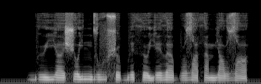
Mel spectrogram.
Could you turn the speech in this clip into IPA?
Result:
b ʉ j ɐ ʃ o j n d u v ʂ ɵ b e θ ɵ j e ð ɐ b u zˤ ɐ θ a m j ɐ w zˤ ɐ

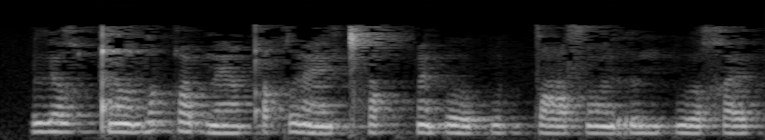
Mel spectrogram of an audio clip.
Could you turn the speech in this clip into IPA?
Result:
l ɵ ʁ ǃ ũ dˤ u q u b æ̃ qʼ ɵ q l æ̃ ǀʰ o q p æ̃ p o p u b tˤ a sˤ õ r u n p u χ ə

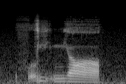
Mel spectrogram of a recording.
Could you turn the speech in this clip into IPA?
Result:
f o̰ vʲ o̰ mʲ ɒː

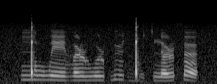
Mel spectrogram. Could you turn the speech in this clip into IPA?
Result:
ŋ͡ǃ u w e v œ ɭ β u ɭ ɓ ʉ ɡ͡ǃ u t n œ ɭ θ œ

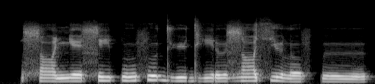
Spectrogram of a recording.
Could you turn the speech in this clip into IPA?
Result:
ɬ ɑ˨ ɲ e˨ ɬ i˨ p u˨˦ f u˦ dʱ y˨ dʱ i˨ ɾ ɯ˨ ɮ ɑ˦ sʲ ɯ˦˨ l o˨ f p ɯː˨

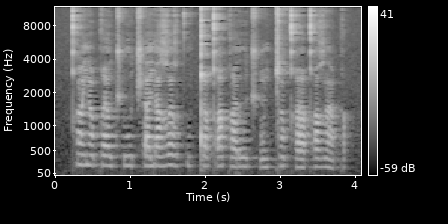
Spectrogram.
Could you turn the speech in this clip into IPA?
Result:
qʰ ũ j œ̃ q j o t͡ʃʼ o t͡ʃʼ a j a ʁ œ ʁ pʼ u ǃ ø qʼ a q ɜ ɾ o t͡ʃʼ õ j ǀ ũ qʰ ɜ qʰ o ʁ ã q

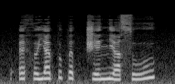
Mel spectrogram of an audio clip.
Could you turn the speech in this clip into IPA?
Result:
ʔ ɛ h ɵ j æ p ɵ p ɛ p t͡ʃ e nʲ ɑ s u

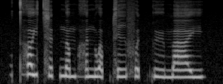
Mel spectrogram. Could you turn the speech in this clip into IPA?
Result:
t̪ʰ ɐ˥ j t͡s ɵ˨˥ t̚ n̪ ɐ˧ m h ɐ˧ n w ɐ˨ p̚ s iː˨˧ f ɵ˨˥ t̚ k yː˨ m aː˧ j

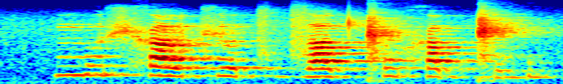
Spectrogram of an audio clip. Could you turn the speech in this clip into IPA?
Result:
m u ʃ x a o̯ t͡ʃ ʊː t͡s d͡z a d ǁ u x a b ɡ͡ǁ ʊ b

